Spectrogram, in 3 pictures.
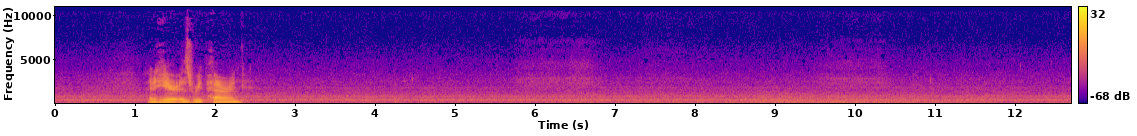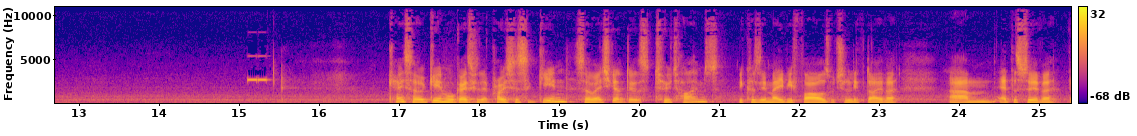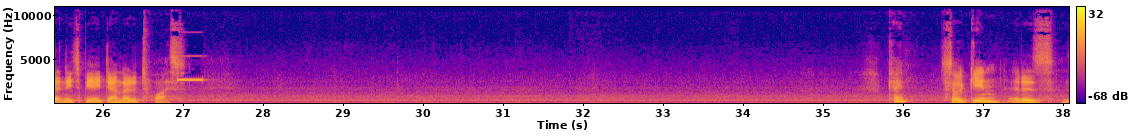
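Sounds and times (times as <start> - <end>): faint room hum: 0.0 - 38.0.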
